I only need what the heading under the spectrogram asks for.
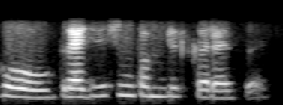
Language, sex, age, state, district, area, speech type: Marathi, female, 30-45, Maharashtra, Akola, rural, conversation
